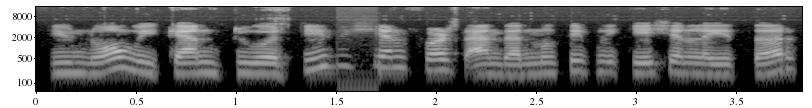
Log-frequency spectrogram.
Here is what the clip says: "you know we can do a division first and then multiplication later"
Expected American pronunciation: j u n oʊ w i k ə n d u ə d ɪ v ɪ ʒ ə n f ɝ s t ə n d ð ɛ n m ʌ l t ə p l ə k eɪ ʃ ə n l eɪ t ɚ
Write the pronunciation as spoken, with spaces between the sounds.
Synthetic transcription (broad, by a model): j u n oʊ w i k ə n d u ə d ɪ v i ʃ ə n f ɝ s t ə n d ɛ n m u l t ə p l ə k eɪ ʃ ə n l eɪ t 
